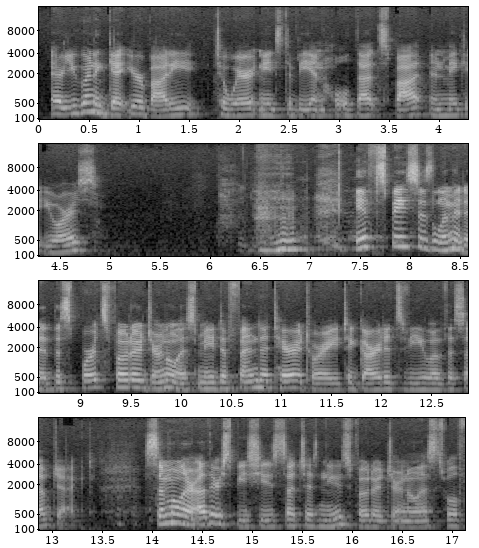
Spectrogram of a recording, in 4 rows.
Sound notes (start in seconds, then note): 6.2 laughing; 6.4 audience laughing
